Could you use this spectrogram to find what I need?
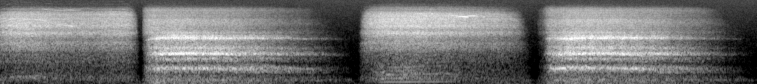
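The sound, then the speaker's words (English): Four long, airy deep breaths follow one another with short gaps between them, each a soft, steady hiss of moving air, fairly faint and with no talk. “Okay, now I have switched on the self-healing capabilities of my body by taking multiple deep breaths,”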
